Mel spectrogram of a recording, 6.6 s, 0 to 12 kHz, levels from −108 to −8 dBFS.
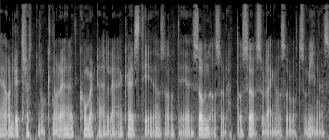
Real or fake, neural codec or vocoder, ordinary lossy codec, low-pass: real; none; MP3, 48 kbps; 10.8 kHz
